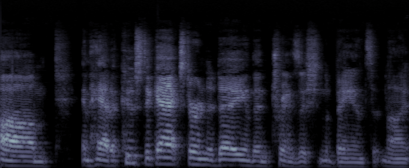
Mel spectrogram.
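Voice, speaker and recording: A man with a Southern US accent talks at a medium pitch and a moderate pace with ordinary pitch variation. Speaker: country musician. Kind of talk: casual interview. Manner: halting with many fillers.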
